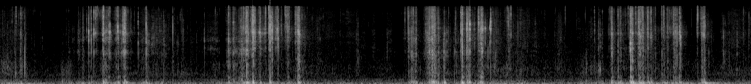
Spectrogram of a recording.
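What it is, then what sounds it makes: Dry soap block scraped with a knife. A metal knife blade scrapes a rectangular, solid, multicolored dry recycled soap block held in one hand. The sound comes as bursts of dry, bright scraping and crumbling, in about four clusters with quieter gaps between them.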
